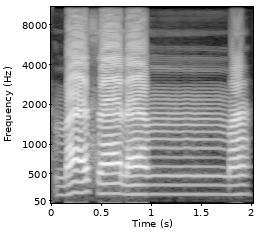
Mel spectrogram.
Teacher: mim ini awalnya matsalan kita baca dengan Lan karena bertemu mim tanwinnya masuk kepada huruf mim tinggallah bunyi suara huruf mim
